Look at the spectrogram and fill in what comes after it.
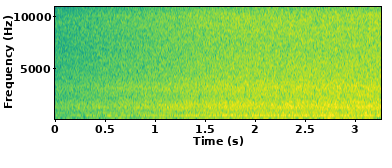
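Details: Bees at a bee farm, a dense steady buzzing drone with layered hum tones, growing slightly louder over the few seconds.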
